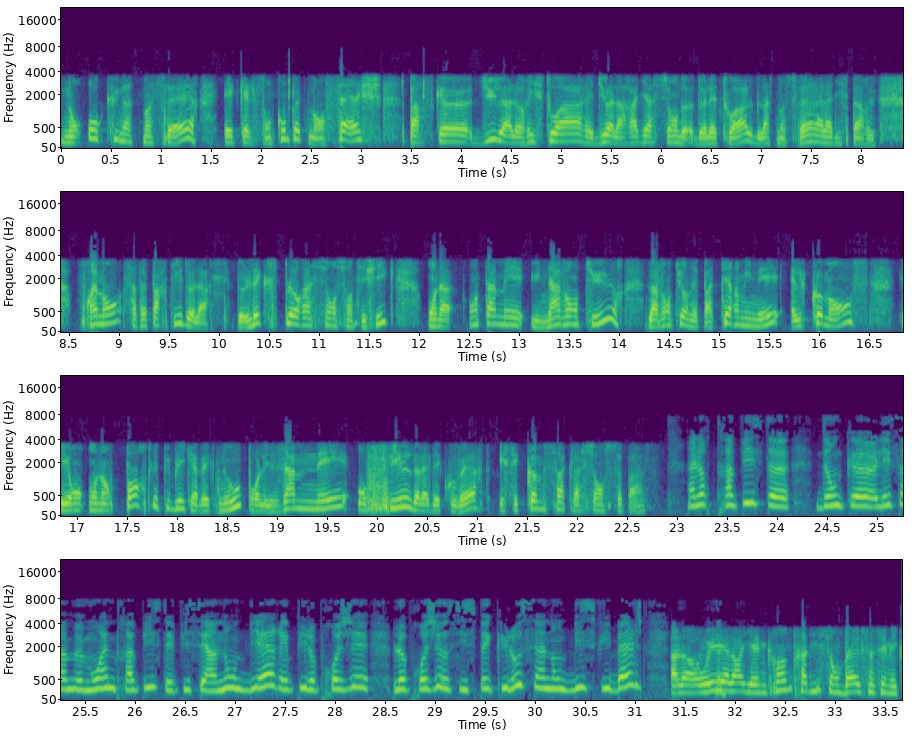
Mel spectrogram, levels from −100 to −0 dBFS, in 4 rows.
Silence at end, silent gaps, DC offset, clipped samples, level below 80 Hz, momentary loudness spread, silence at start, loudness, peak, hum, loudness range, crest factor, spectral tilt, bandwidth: 0.05 s; none; under 0.1%; under 0.1%; -62 dBFS; 6 LU; 0 s; -21 LUFS; -4 dBFS; none; 2 LU; 16 dB; -4.5 dB/octave; 8 kHz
